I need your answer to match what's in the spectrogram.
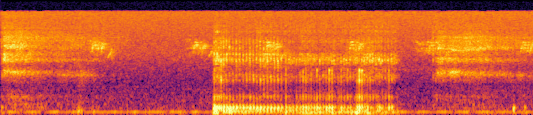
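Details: Dog snoring: quiet room, then one loud, rough, rattling breath lasting about two seconds before fading; a single snore.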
